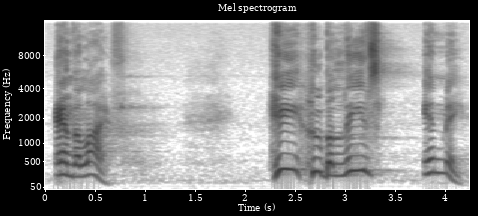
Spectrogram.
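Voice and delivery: scripture declaimed in short phrases with long pauses; weighty, halting proclamation; solemn declamation. Acted. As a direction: let each phrase hang before the next. Preacher solemnly declaims Jesus' words.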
